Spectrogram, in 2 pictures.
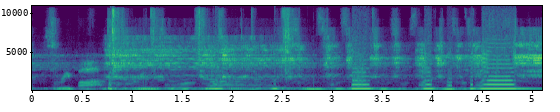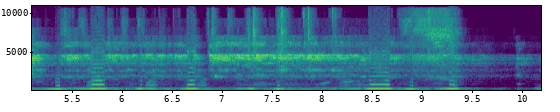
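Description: Electric guitar playing a quick, continuous stream of single notes in F-sharp, an improvised practice line moving between target notes.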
